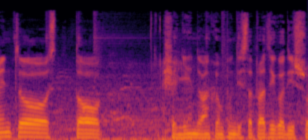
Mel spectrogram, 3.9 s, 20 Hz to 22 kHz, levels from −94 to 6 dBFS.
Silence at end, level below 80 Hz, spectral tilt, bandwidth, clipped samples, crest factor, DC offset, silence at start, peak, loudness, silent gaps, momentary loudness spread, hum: 0 s; -40 dBFS; -5 dB/octave; 16 kHz; under 0.1%; 14 dB; under 0.1%; 0 s; -10 dBFS; -25 LUFS; none; 13 LU; none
